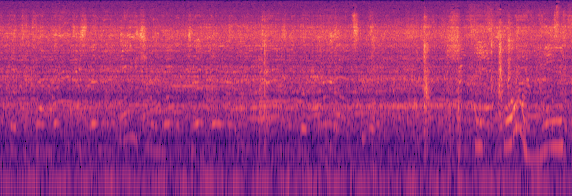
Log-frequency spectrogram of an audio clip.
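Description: Indistinct voices talking in the background over a steady low hum, with a few light clicks of wooden blocks being set onto a stacked tower.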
